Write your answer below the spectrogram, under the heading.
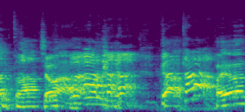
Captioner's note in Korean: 웃음소리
